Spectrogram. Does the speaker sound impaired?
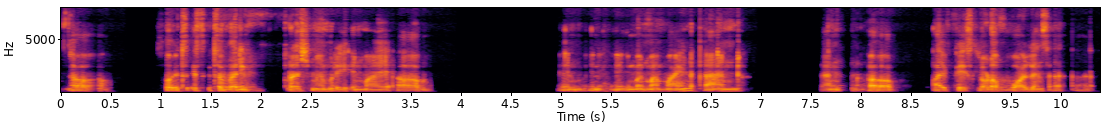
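Yes: stammering; stammer since very young age, at 16 blocked, stammered and spat during school assembly speech; adult, openly discloses stammer, expects to stammer during this conversation, asks listeners for patience; stammers less when more confident, stammers when nervous; here repeated sounds, repeated words, prolonged sounds.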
